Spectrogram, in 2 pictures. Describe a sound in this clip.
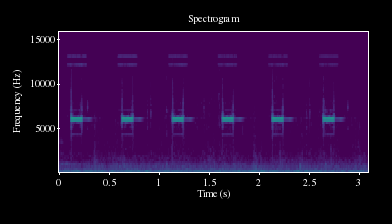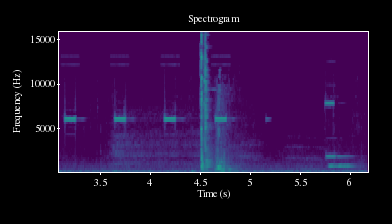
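A small device beeps steadily in quick, even pulses.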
